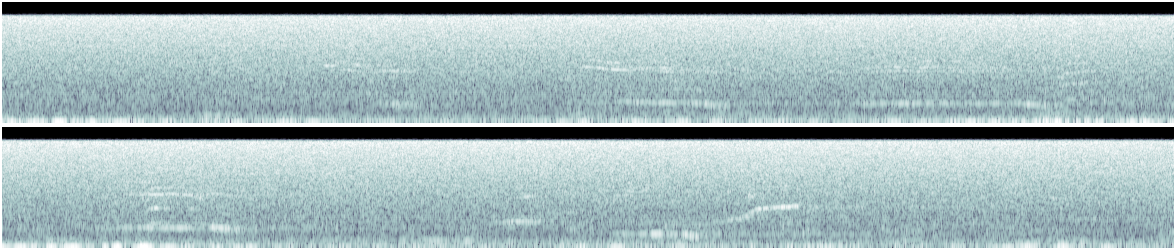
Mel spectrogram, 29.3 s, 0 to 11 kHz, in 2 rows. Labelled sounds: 7.3	7.9	humpback whale, 1.7 to 2.0 kHz
13.2	13.6	humpback whale, 0.93 to 1.2 kHz
16.5	17.2	humpback whale, 1.0 to 1.8 kHz
21.1	21.3	humpback whale, 1.6 to 1.7 kHz
23.9	24.7	humpback whale, 0.80 to 1.4 kHz

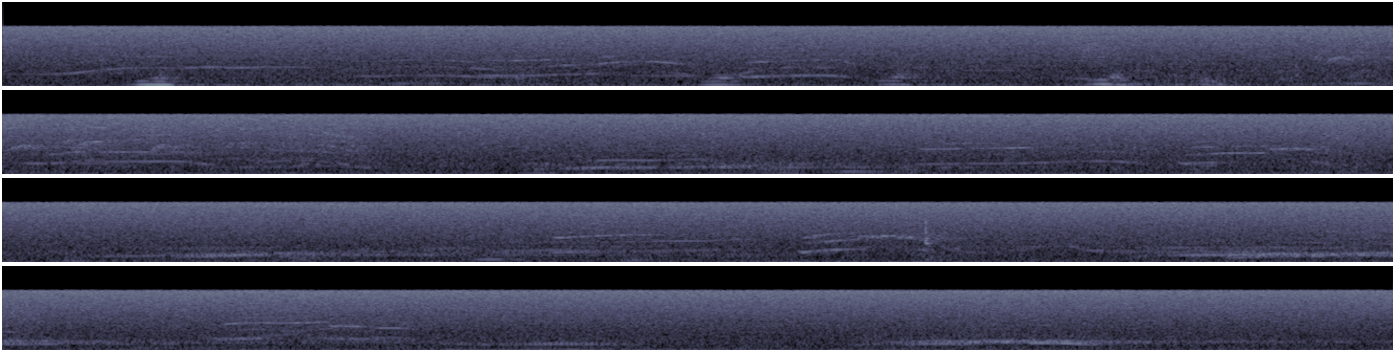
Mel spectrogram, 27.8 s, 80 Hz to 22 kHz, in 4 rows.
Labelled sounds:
0.4	1.5	humpback whale, 0.80 to 1.1 kHz
2.5	3.5	humpback whale, 1.0 to 1.6 kHz
7.4	7.8	humpback whale, 0.99 to 1.5 kHz
11.8	13.5	humpback whale, 0.96 to 1.6 kHz
16.7	18.6	humpback whale, 1.0 to 1.7 kHz
21.9	22.7	humpback whale, 1.2 to 1.8 kHz

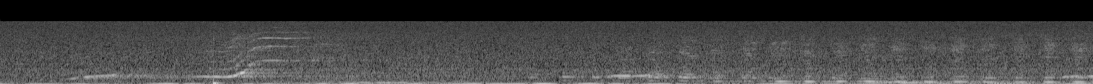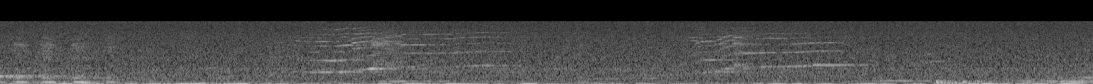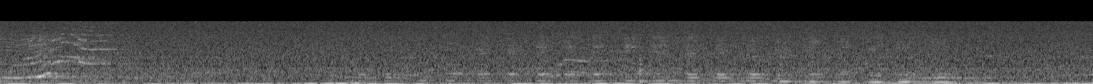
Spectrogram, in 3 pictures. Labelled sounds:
2.5	3.1	humpback whale, 1.0 to 4.7 kHz
13.9	16.1	humpback whale, 0.83 to 5.8 kHz
17.9	19.5	humpback whale, 0.80 to 4.3 kHz
22.0	23.1	humpback whale, 0.86 to 4.2 kHz
27.5	27.8	humpback whale, 1.1 to 1.2 kHz

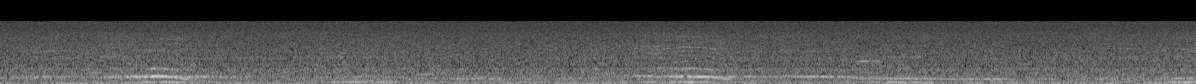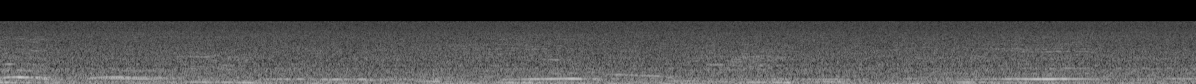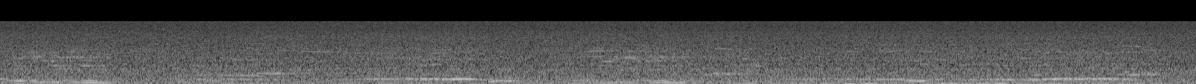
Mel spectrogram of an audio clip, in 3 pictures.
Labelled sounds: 6.8	7.0	humpback whale, 2.1 to 2.2 kHz
8.6	8.8	humpback whale, 0.96 to 1.2 kHz
13.8	14.1	humpback whale, 1.3 to 1.4 kHz
24.5	24.8	humpback whale, 1.3 to 1.4 kHz

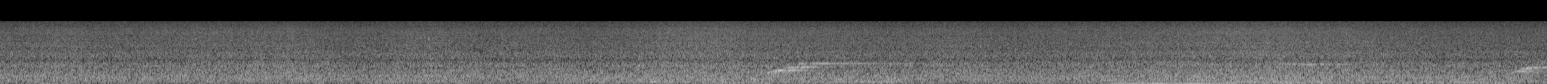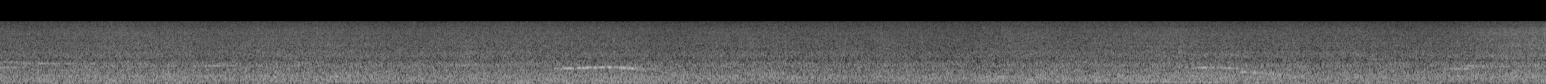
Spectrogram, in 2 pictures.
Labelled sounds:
7.8	8.4	humpback whale, 0.78 to 1.1 kHz
15.2	15.5	humpback whale, 0.78 to 0.84 kHz
21.0	21.6	humpback whale, 0.78 to 0.88 kHz

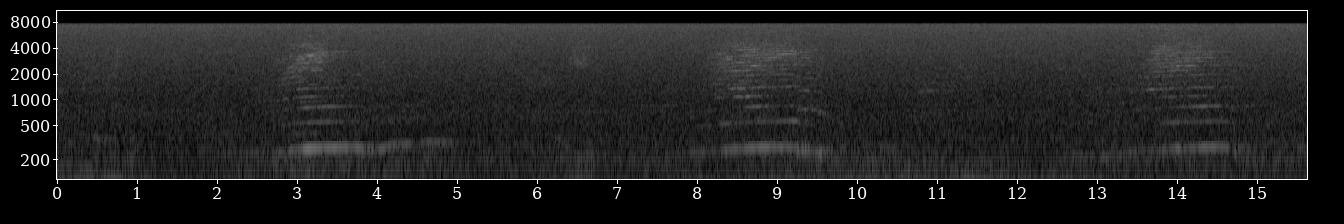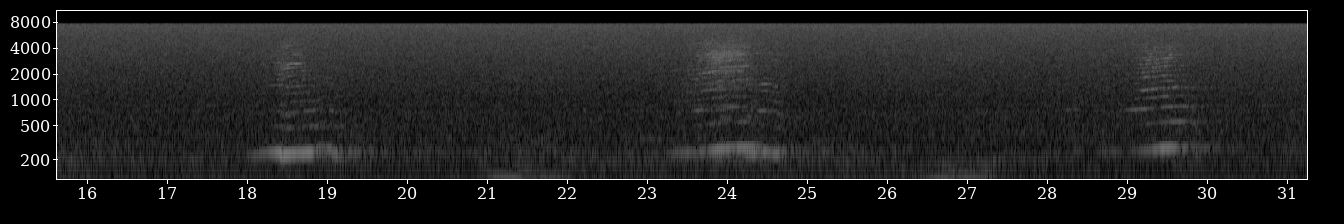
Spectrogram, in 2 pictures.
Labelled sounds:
3.0	3.7	humpback whale, 0.80 to 3.7 kHz
8.4	9.4	humpback whale, 0.80 to 4.0 kHz
13.6	14.6	humpback whale, 0.80 to 3.9 kHz
18.4	18.7	humpback whale, 2.2 to 2.7 kHz
23.6	24.0	humpback whale, 1.2 to 2.2 kHz
29.0	29.8	humpback whale, 0.80 to 3.1 kHz

